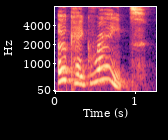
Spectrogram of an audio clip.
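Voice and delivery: "Okay, great" glad about the tea; pleased okay. Shown as a demonstration. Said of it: "Intonation matters. Listen to this".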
